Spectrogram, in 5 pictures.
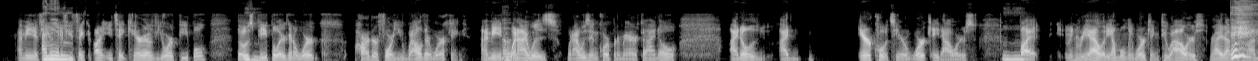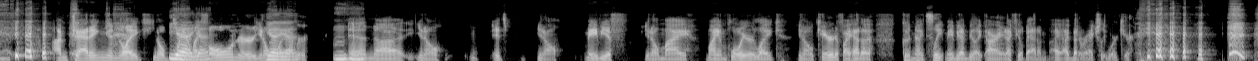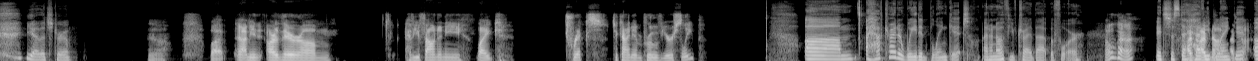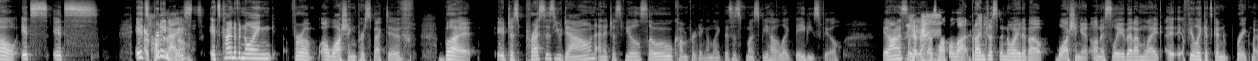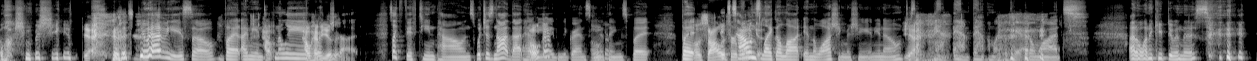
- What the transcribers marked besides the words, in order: other background noise; laugh; laugh; lip smack; laughing while speaking: "Yeah"; laughing while speaking: "my washing machine, 'cause it's too heavy"; laughing while speaking: "Yeah"; laughing while speaking: "Yeah"; stressed: "bam bam bam"; tapping; laugh; laugh
- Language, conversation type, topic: English, unstructured, In what ways can getting enough sleep improve your overall well-being?
- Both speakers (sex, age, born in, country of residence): female, 30-34, United States, United States; male, 30-34, United States, United States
